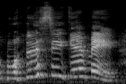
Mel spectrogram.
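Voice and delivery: usual speaking voice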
